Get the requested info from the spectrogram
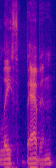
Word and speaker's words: Leif Babin: It's one by Jocko Willink and Leif Babin is actually how you say his name, called The Dichotomy of Leadership.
